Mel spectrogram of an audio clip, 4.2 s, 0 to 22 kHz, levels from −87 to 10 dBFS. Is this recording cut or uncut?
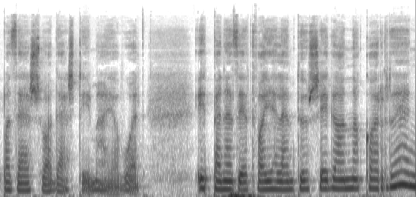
cut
